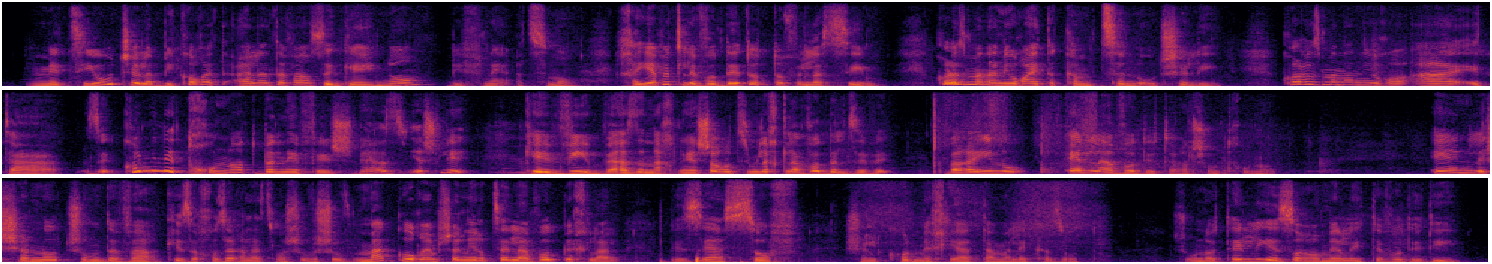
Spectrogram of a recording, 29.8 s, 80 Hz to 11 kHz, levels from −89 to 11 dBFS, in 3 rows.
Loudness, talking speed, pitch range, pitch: -31 LUFS, 165 wpm, 185-245 Hz, 215 Hz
